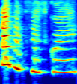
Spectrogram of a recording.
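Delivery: put-on very high, loud little child voice. Asked by another speaker to do the kid voice, doing a small kid voice. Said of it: "the kid voice you did the other day".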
